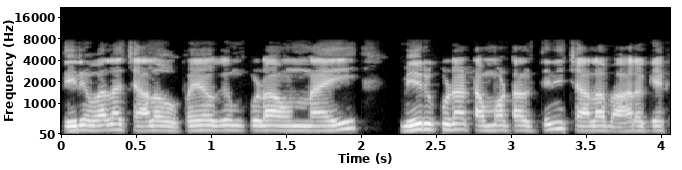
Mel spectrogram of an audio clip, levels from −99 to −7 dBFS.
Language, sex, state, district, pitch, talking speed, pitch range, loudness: Telugu, male, Andhra Pradesh, Anantapur, 150 Hz, 190 wpm, 145-160 Hz, -16 LUFS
